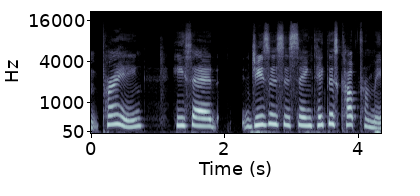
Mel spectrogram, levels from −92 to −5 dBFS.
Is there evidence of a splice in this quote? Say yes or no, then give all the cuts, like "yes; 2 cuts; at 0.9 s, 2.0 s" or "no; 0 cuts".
yes; 1 cut; at 1.0 s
